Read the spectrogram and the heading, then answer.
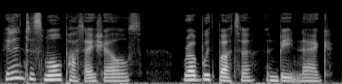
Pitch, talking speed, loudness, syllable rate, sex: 190 Hz, 195 wpm, -18 LUFS, 4.8 syllables/s, female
